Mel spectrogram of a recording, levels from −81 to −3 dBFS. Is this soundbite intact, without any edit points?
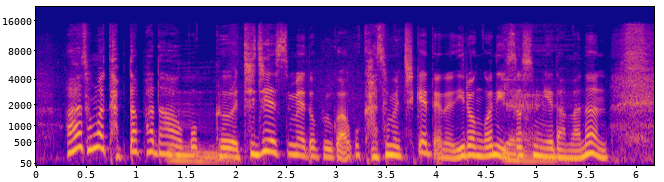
no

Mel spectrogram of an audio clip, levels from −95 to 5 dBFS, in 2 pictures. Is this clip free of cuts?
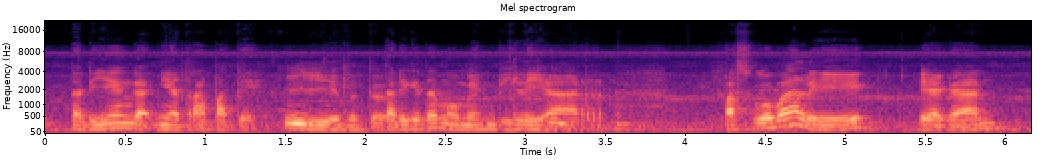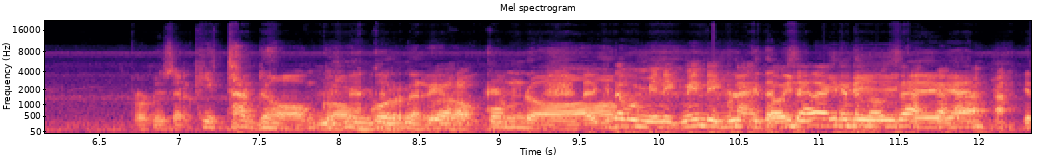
yes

